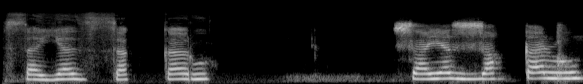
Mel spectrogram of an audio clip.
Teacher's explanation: on the letter zal, make sure you stress, and it will sound like there are two letter zal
